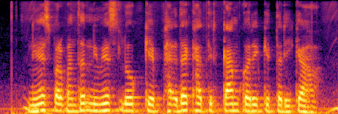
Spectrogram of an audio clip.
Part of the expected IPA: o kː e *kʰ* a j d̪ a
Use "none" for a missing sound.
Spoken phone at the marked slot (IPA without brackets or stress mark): pʰ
